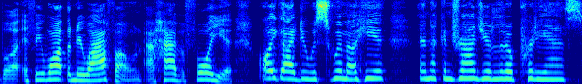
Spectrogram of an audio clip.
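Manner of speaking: put-on Southern accent. Voicing a female character, in a put-on Southern accent. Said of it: "I don't know why she's Southern".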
